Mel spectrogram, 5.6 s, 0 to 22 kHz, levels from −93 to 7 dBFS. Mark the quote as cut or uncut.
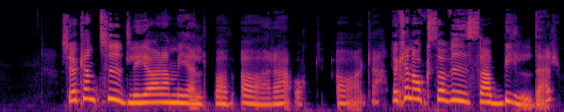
cut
